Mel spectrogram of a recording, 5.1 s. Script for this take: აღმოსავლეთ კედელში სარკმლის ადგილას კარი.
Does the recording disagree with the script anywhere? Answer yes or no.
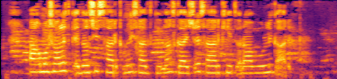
yes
